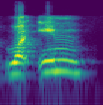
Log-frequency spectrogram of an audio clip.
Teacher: نون کی ساؤنڈ کو پڑھیں گے, کلیئر کر کے پڑھیں گے, اس کو ناک میں آواز نہیں لے کے جائیں گے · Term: اظہار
